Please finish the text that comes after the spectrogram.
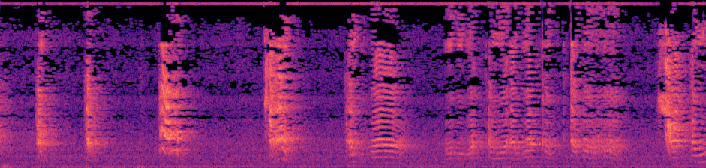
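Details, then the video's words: Green parrot talking: a rapid run of short, harsh, buzzy syllables, some grouped into quick chattering phrases, repeated nearly every second across seven seconds, with soft background hum. "parrot talking"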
